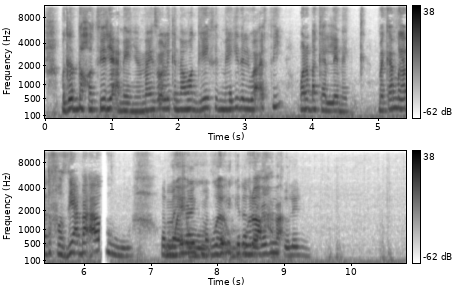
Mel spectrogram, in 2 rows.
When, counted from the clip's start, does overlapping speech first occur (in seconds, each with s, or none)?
7.2 s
